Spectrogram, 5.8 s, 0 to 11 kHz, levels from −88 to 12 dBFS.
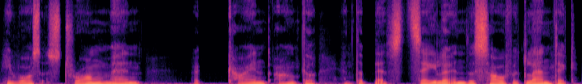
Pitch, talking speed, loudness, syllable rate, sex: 95 Hz, 165 wpm, -21 LUFS, 4.3 syllables/s, male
